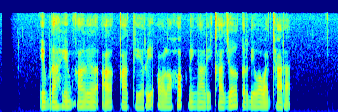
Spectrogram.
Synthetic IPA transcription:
ʔibɾaɦimkalila̰lkat̪iɾiʔɔ̰lɔhɔk̚niŋalikʰad͡ʒɔlkɨrdiwawaɲt͡ʃaɾa

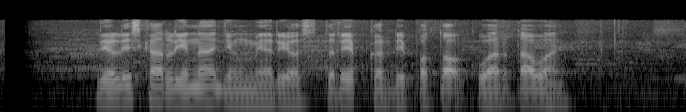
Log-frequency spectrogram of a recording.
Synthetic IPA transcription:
liliskarlinad͡ʒɨŋmɛɾiɔst̪ɾɪp̚kɨrdipɔt̪ɔkuwart̪awan

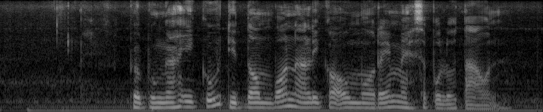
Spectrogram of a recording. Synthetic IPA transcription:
b̥a̤b̥ṳŋaɦikud̪̥i̤t̪ɔmpɔnalikɔumoɾemɛhsəpulʊht̪aʊ̰n

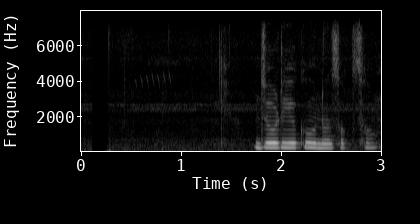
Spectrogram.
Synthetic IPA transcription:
d͡zoɽijekoɦunʌsʌkt͡sʰʌ

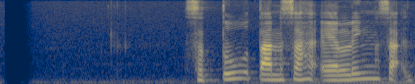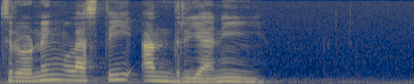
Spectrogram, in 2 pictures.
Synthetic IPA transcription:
sət̪ut̪ansahelɪŋsa̰ʔd̥ʒ̥ɾo̤nɪŋlɛst̪iʔand̪ɾiani

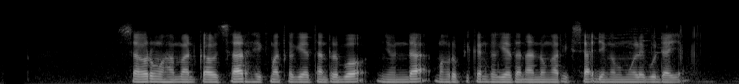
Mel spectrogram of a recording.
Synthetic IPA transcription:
saurmɔɦamad̚kaut̪sarɦik̚mat̪̚kəɡiat̪anrəbɔɲundaʔməŋɾupikənkəɡiat̪ananduŋaɾiksad͡ʒəŋaməmulajbudaja

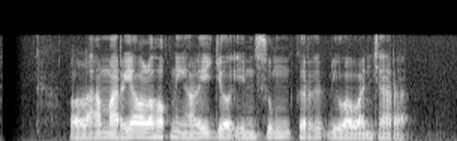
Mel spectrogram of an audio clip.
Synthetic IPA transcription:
lɔlaːmaɾiaɔlɔɦɔk̚niŋalid͡ʒɔʔinsuŋkɨrdiwawaɲt͡ʃaɾa̰

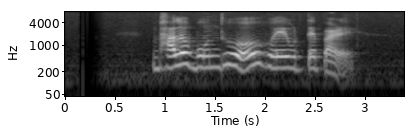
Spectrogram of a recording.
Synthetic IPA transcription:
bʱalobond̪ʱuoɦojɛuttɛpaɹɛ̰

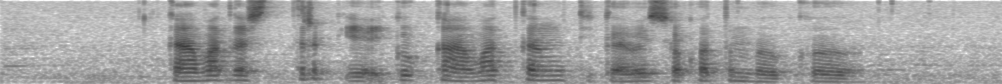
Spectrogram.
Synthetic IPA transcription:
kawat̪lɛst̪ɾɪkja̰ʔikukawat̪̚kaŋd̪̥i̤ɡ̥a̤wesɔkɔt̪əmboɡ̥ɔ̤

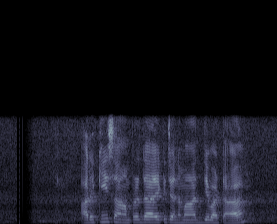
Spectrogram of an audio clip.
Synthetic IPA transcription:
ɐ̰ɾkiːsaːmpɾəd̪aːjəkd͡ʒɐnmaːd̪jəʋɐʈaː

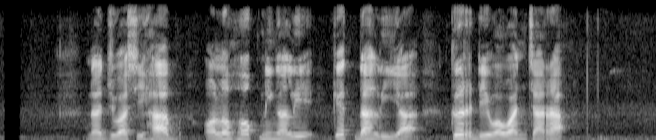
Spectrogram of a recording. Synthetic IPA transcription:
nad͡ʒuasiɦab̚ | ʔɔlɔɦɔk̚niŋalikɛt̪̚dahlia | kɨrdiwawaɲt͡ʃa̰ɾa̰

